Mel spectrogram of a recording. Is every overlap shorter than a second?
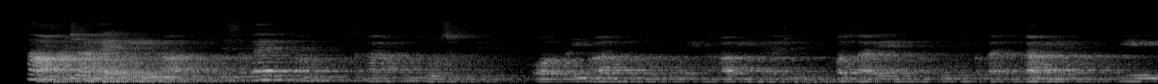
No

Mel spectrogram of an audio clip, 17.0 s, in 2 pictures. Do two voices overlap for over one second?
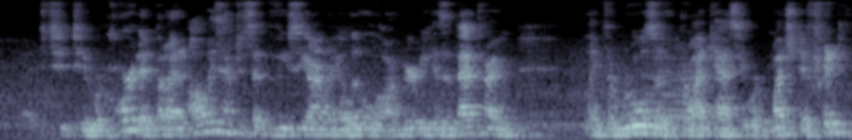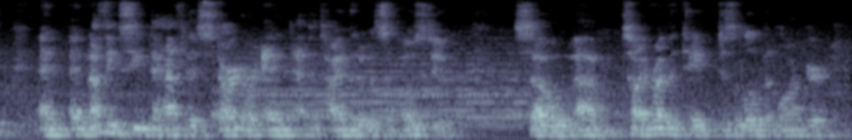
No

